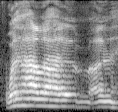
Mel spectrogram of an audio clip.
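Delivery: drawn-out mumbled wail, imitating; garbled imitation. Host poorly imitating David's answer, garbled and drawn out. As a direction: imitate a slurred, stretched moan. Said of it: "I don't know if I did that well".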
